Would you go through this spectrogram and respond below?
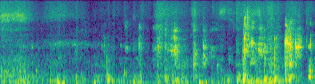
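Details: Roxie, a deer-head chihuahua, goads Reese, a Dorkie, into a game inside the house; soft scattered growls and snuffles rise into a louder cluster of rough bursts near the close.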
